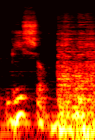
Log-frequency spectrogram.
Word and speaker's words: Bhishma: Also take the example of Bhishma in Hindi. This is pronounced as Bhisho.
